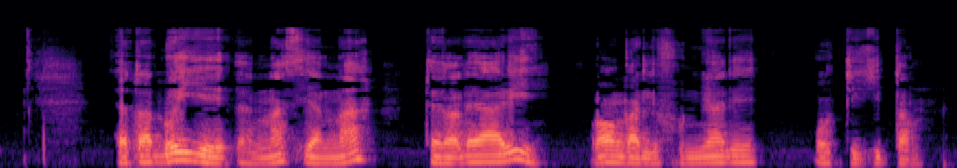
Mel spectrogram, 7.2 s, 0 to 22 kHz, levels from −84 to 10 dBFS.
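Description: A speech recording that carries heavy HE-AAC compression damage from start to finish, likely from encoding at a very low bitrate, in keeping with roughly 12 kbps. The upper range is synthesized by spectral band replication, so s sounds come out gritty and metallic rather than crisp. On a spectrogram the treble shows smeared, repeated copies of lower bands, harmonics fail to line up across the crossover, and nothing appears above 11.5 kHz.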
